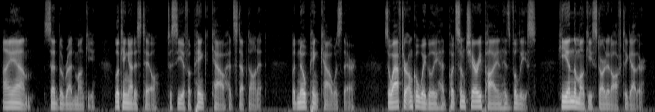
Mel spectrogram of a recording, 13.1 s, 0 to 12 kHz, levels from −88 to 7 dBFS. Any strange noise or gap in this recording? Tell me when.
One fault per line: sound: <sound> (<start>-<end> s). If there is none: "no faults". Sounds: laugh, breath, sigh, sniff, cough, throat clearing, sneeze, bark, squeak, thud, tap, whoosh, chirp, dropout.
no faults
